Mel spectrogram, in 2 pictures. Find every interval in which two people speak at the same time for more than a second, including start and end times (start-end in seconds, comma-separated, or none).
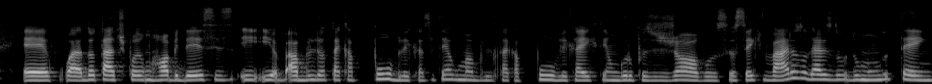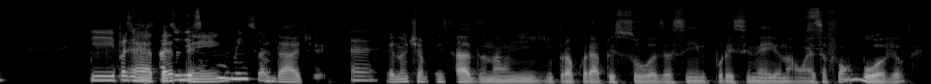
10.6-12.1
